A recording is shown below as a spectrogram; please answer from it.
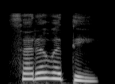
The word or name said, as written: ಸರವತ್ತು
